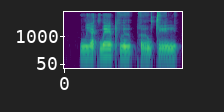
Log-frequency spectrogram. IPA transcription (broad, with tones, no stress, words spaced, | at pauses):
wi˧a̯kwɛː˥˩ pʰlɯː˦˥p̚hɤː˨˩wte˨˩n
